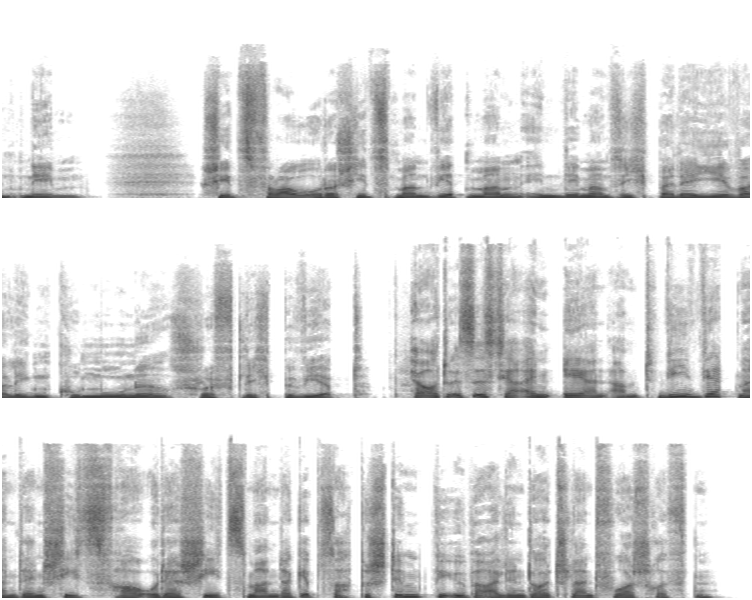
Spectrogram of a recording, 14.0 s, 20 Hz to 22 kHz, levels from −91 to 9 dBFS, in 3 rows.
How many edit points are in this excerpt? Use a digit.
1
